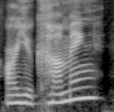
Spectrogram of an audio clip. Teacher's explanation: Feel how your voice lifts up.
